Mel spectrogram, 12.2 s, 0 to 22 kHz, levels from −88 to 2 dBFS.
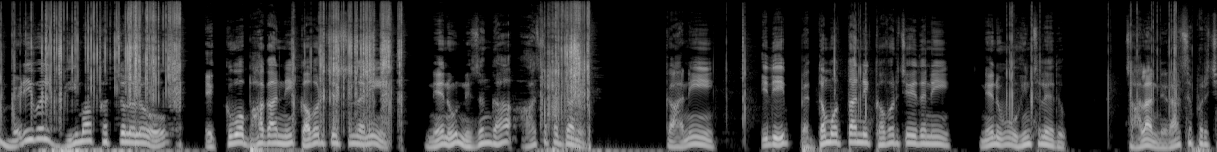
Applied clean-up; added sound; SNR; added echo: classical method Wiener filter.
